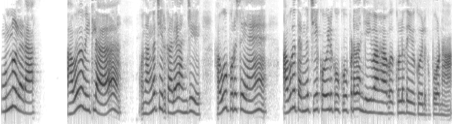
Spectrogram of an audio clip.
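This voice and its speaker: A woman acts out a nagging middle-aged mother, complaining and exasperated, in a family comedy skit. Her voice is high and gravelly. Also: normal speed, pauses often.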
